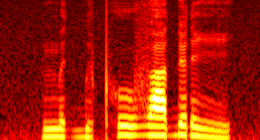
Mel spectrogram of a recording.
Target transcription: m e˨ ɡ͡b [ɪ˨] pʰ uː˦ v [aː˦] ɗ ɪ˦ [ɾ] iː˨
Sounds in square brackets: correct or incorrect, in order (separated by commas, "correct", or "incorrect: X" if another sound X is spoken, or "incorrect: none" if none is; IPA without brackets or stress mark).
correct, correct, correct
